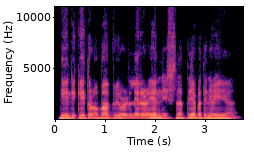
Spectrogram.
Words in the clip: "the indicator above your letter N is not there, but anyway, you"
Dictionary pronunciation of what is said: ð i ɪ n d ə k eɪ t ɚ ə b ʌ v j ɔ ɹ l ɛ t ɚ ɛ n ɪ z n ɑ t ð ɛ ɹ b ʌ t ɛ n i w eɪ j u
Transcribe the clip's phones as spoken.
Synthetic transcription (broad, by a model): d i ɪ n d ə k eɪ t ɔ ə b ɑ b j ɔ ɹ l ɛ t ɚ ɛ n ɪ s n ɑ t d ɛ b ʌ t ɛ n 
